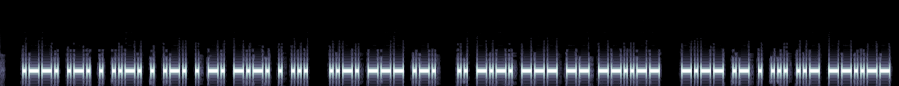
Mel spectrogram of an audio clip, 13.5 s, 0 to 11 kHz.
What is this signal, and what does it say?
Morse code, heard as a keyed tone, about 25 wpm, 600 Hz. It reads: PREFERENCES FOR ICOM, YAESU,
